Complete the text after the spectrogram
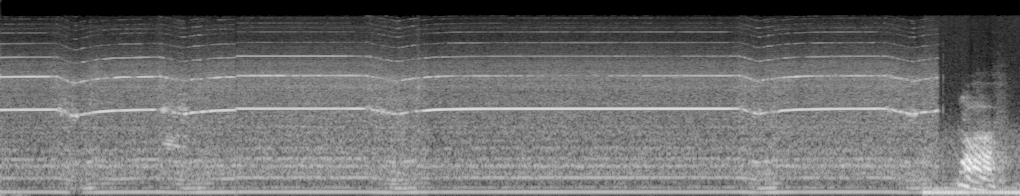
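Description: A table saw whines steadily.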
